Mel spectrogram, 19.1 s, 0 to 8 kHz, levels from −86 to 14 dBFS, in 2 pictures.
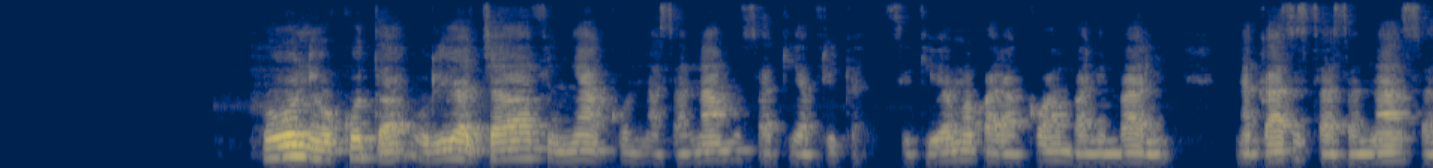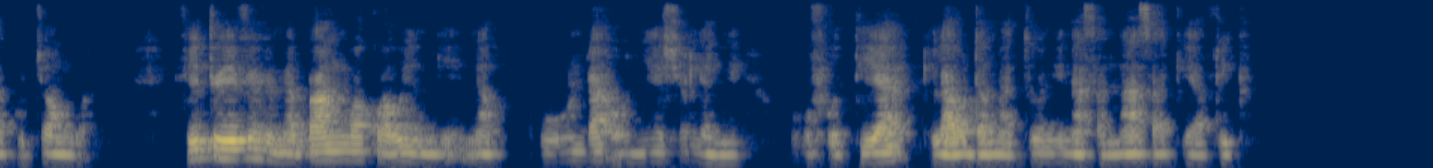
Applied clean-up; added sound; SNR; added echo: none; none; none; none.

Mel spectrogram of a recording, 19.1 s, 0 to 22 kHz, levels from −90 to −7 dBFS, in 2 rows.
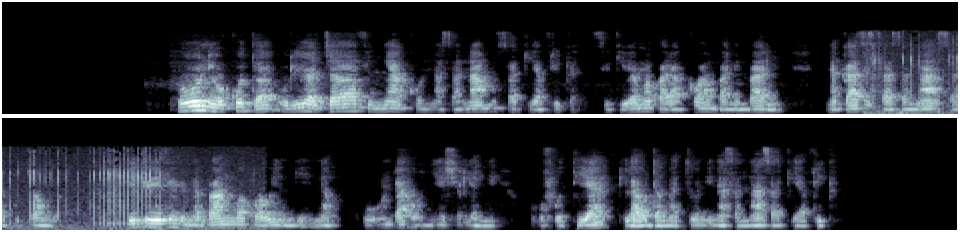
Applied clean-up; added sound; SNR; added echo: none; Fart; 13 dB; none.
